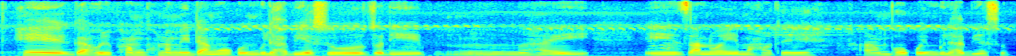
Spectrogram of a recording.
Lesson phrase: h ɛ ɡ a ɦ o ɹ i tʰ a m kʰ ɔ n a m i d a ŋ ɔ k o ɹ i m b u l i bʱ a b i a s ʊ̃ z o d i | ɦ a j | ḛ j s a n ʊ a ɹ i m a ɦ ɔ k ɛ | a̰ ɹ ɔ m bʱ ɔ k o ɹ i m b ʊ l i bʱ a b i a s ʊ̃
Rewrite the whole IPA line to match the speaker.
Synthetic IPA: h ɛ ɡ a ɦ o ɹ i pʰ a m kʰ ɔ n a m i d a ŋ ɔ k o ɹ i m b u l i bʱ a b i a s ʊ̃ z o d i | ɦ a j | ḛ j z a n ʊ a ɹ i m a ɦ ɔ t ɛ | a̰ ɹ ɔ m bʱ ɔ k o ɹ i m b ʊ l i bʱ a b i a s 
